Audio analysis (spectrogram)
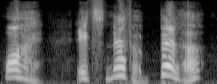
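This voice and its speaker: Irrepressible little sister, really high pitched, bossy storybook drama queen, swoopy. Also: huge pitch swings, slow pace, creaky, pushed and bright, no echo, studio quality, heavily acted. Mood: shrill astonishment. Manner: exclaiming, bawling, melodramatic. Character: irrepressible bossy teenage younger sister, shrill and theatrical.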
